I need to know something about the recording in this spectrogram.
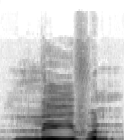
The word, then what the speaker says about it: leven: case we also have the long e sound a when the letter e is in an open syllable this means it is not closed by a consonant an also important factor is that the syllable is stressed let's take the word Leen meaning to live here is how it sounds le le le okay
